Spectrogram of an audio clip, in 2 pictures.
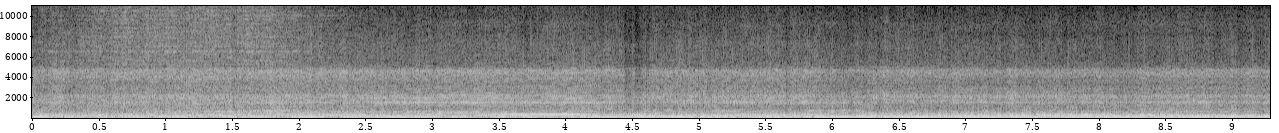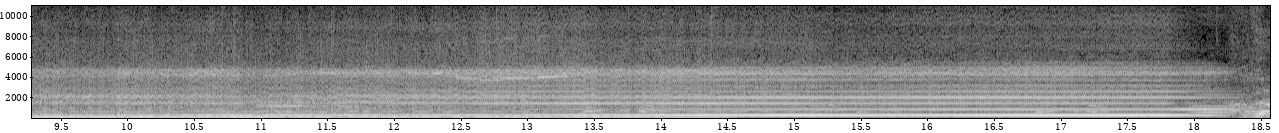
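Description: Electric guitar and bass left ringing through the amps as a loud, steady drone of held notes and feedback tones. The low bass note cuts off about two-thirds of the way through, while a higher guitar feedback tone swells toward the end.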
